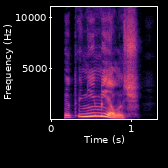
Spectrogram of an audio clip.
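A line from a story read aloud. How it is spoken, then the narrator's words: Offended sniffle. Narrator (Russian): Галия обиженно шмыгнула носом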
